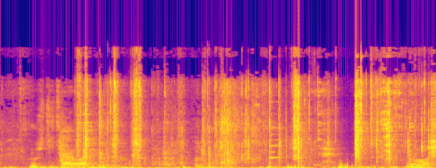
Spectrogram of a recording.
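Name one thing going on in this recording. A chisel knocks against bricks.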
